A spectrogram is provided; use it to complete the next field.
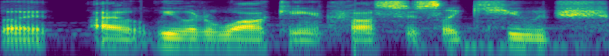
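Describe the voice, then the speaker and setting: A man speaks at a very slow pace with a very deep, low pitch. Music plays in the background. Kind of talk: casual talk to camera.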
